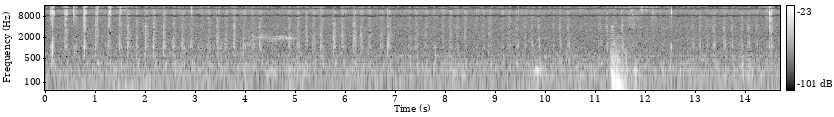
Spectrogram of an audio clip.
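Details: Pet guinea pig named Pano, a male kept in a Japanese home, eating vegetables; faint crisp crunching clicks tick steadily through the quiet room, with one louder thump near the end.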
